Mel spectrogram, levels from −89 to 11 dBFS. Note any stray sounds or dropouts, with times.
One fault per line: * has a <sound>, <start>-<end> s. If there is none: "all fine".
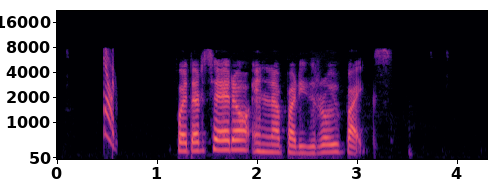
* has a chirp, 0.5-0.6 s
